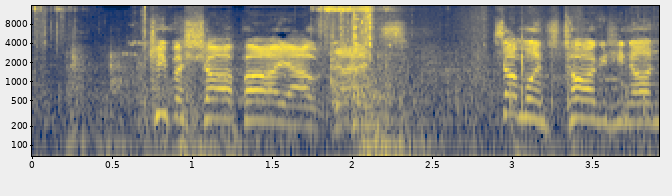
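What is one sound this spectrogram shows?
A heavy metal door rattles and clanks.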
